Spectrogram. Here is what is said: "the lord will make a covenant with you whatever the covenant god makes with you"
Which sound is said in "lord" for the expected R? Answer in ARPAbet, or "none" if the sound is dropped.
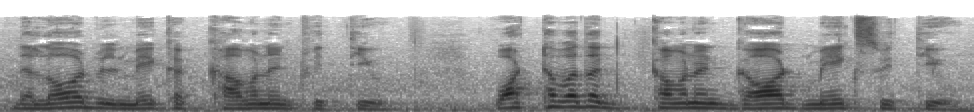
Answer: R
